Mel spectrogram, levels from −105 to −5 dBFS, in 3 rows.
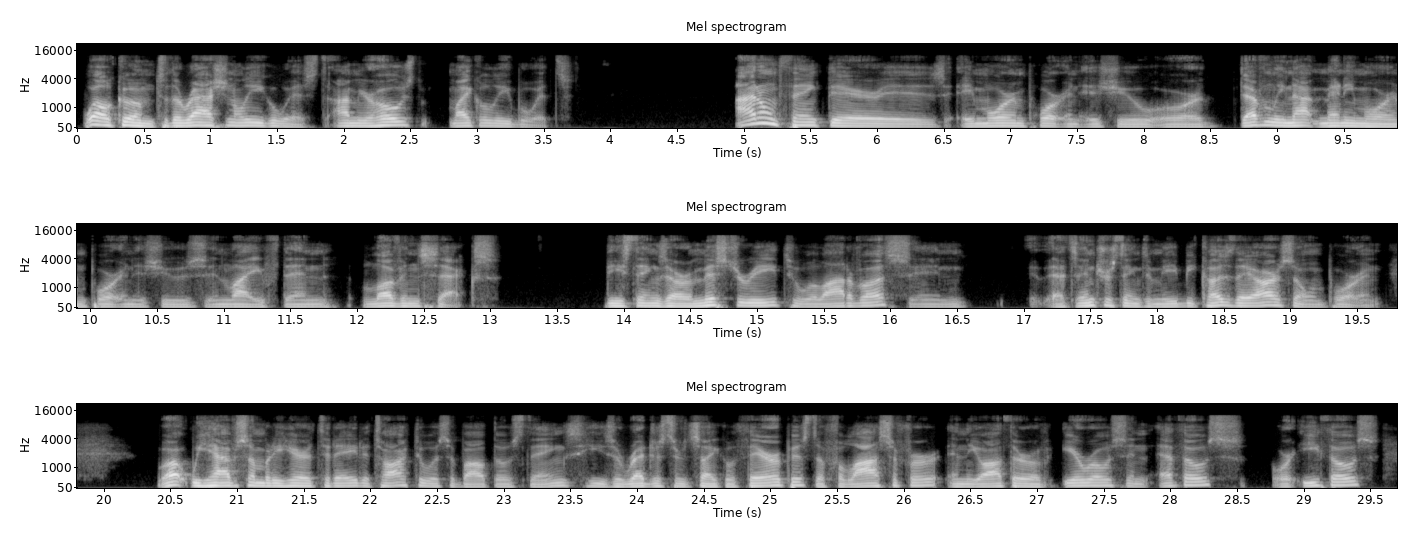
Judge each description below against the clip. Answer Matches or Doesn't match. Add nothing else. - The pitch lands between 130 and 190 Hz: Doesn't match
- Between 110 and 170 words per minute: Matches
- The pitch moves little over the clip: Doesn't match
